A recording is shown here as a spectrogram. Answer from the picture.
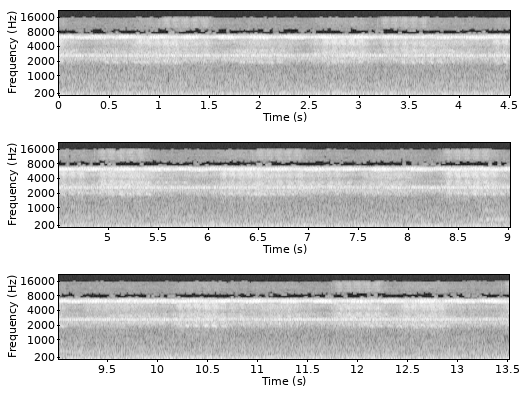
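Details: Night crickets for relaxation and sleep: a steady, dense high-pitched trilling chorus with a rhythmic pulsing swell, unbroken throughout, over a soft low hiss.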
